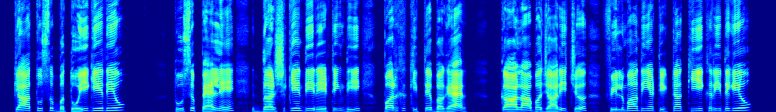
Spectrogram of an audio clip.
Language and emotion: Dogri, surprised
